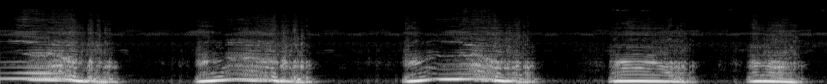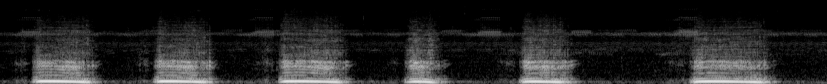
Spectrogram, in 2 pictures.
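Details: Matimba, a young male leopard roaming the Balule area, gives about eleven deep, rasping roar grunts, roughly one every 1.3 seconds. The first few are long and drawn out, the later ones shorter and clipped, over a steady high insect tone.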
